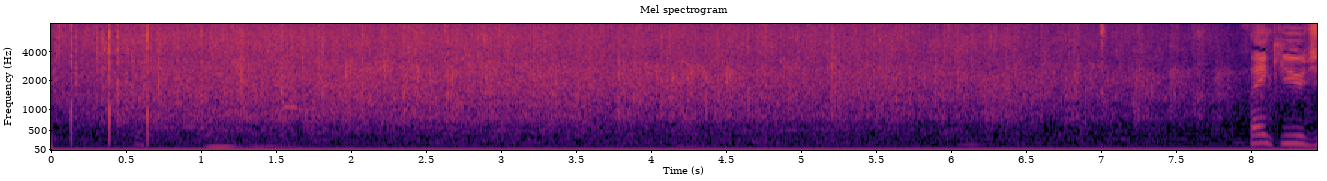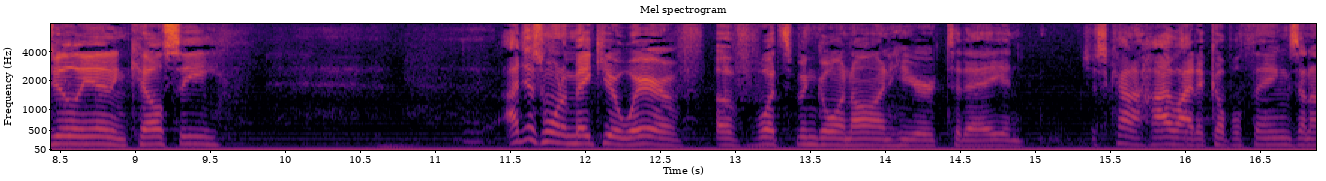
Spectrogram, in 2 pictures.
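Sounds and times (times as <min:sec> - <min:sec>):
audience applause: 0:00.0 - 0:08.0
speech: 0:08.0 - 0:09.7, 0:11.5 - 0:16.8.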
